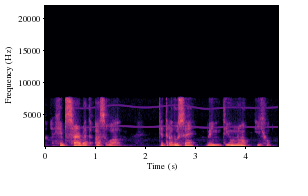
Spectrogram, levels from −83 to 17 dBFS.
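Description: Switching supply whistle, from 0.56 s to the end: a power supply's oscillation leaks in as a faint whistle around 3 kHz, drifting between 2.94 and 3.25 kHz, well below the speech.

Repeated packet loss (robotic sound), from 3.24 to 4.57 s: audio packets kept going missing, each hole of up to 20 ms patched by stretching the previous sound, leaving choppy speech in that stretch.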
